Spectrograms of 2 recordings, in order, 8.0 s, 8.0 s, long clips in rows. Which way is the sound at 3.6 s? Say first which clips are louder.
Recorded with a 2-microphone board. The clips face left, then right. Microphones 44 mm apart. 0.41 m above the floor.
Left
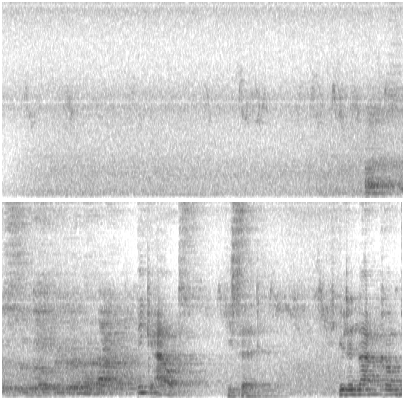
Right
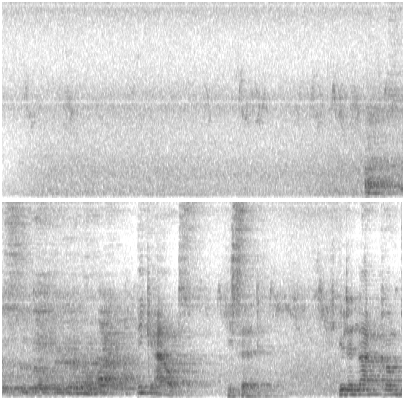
Even; 15° right (ahead or behind).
